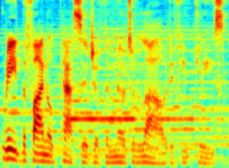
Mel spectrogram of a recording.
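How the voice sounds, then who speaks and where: A man playing a cool, shrewd detective in an audio drama, speaking with formal, measured courtesy and dry irony. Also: lowish voice, lively intonation, loud music behind the voice, natural voice. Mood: grave, discreet. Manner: measured, formal, dryly ironic.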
